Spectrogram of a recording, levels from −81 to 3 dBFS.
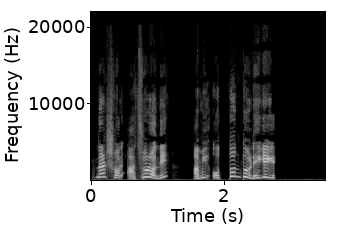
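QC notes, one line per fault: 0.38–0.44 s, compressed frames skipped: the speech lurches forward, dropping roughly 0.4 s of material. The jump fits a whole run of 46.4 ms codec frames going unplayed.
2.70–2.76 s, compressed frames skipped: the same fault again, this time losing roughly 0.3 s.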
